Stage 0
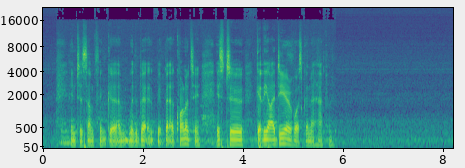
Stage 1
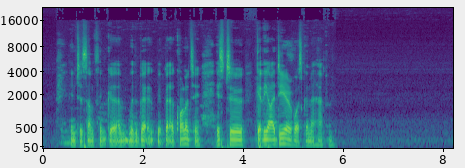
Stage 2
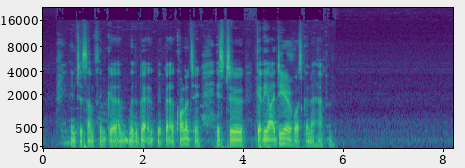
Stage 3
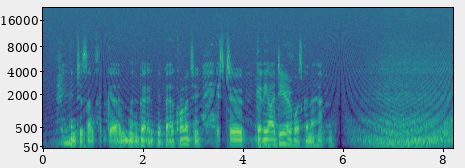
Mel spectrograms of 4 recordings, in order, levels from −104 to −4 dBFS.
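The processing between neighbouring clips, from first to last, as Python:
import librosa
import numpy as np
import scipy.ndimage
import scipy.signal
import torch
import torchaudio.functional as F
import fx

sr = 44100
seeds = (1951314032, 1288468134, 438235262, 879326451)

y1 = fx.noise_reduce_blind(x, sr, reduce_db=11)
y1 = F.gain(torch.from_numpy(y1), -8.0).numpy()
y2 = y1
y3 = fx.recorder_agc(y2, sr, target_db=-18.0, rise_db_per_s=22.0, max_gain_db=30)
y3 = fx.dmg_noise_colour(y3, sr, seeds[0], colour='blue', level_db=-46.0)
y3 = fx.flanger_cancel(y3, sr, hz=0.42, depth_ms=4.8)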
